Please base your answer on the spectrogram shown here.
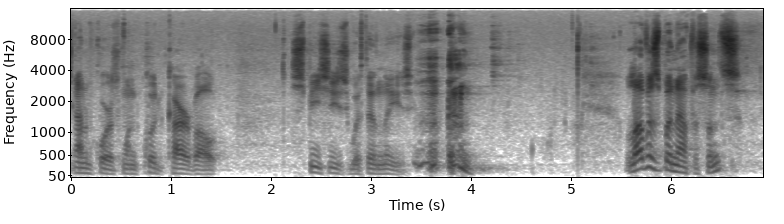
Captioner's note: clears throat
